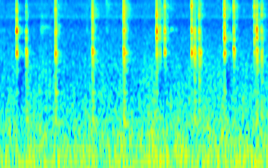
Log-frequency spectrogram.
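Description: A dozen or so sharp, light hammer taps land in uneven bursts over a steady low background rumble, tapping roof slate into place.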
